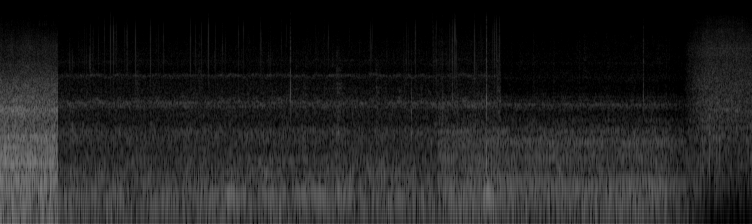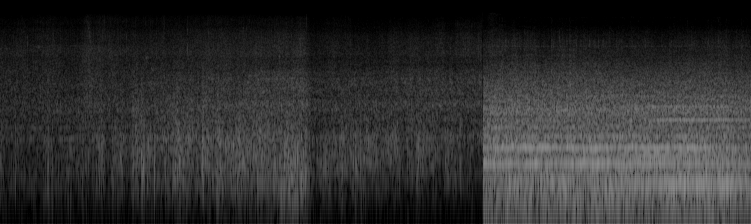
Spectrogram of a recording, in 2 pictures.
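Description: Car ferry's engines and machinery running with a steady hum and a few fixed tones, heard in several cuts. About halfway through the hum gives way to a quieter hiss of wind and water. In the last few seconds a louder machinery drone with several steady tones takes over as the ship comes alongside.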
